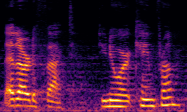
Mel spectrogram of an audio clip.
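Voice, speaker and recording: A woman acting a commanding female military officer in a sci-fi video game. Her voice is low, her manner firm, brisk and determined, and music runs clearly underneath. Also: fairly even intonation, lightly acted. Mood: firm, questioning.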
